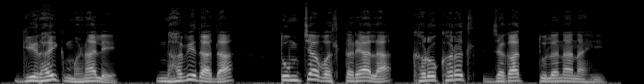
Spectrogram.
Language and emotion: Marathi, neutral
